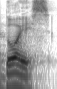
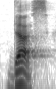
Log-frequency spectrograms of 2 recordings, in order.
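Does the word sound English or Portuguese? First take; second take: Portuguese; English. First: It is said with a Portuguese pronunciation. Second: It is said with an English pronunciation. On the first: The speaker calls it wrong. "não é does" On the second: The speaker calls it right. "Pronúncia do, does"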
